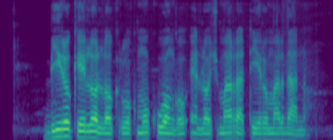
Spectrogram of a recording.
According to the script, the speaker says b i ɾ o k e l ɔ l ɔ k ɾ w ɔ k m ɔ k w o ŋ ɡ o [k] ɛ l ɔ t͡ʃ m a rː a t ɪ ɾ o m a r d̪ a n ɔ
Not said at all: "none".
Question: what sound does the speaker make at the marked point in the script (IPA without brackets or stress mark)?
ʔ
